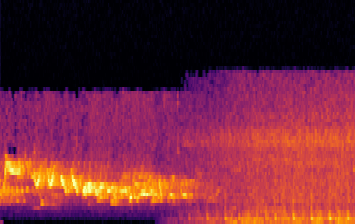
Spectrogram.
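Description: Near silence: faint ambience with a soft hiss that rises slightly after about two seconds.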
